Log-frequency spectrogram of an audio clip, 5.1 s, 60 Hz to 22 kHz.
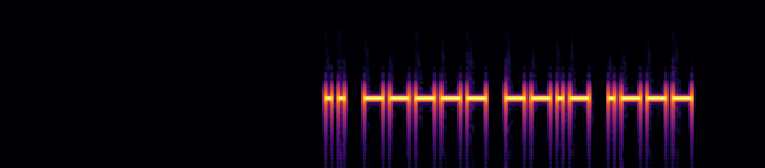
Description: Morse code, heard as a keyed tone, about 28 wpm, 700 Hz. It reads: I0QJ
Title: DXCC-100 Call Signs - 4 Characters - 28wpm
